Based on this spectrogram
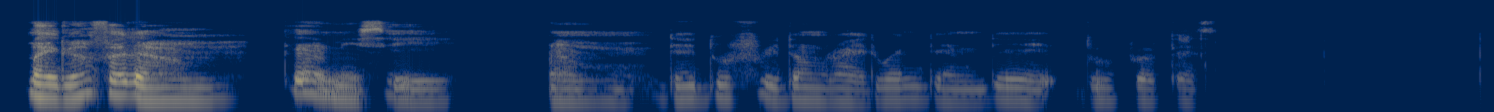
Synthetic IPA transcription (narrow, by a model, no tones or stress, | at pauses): maɪɡɾãndfaðəm | kʰɛ̃nmḭ̃se | am | dedufɹidɔ̃mɹaɪtwɛ̃ndɛ̃mdedupʰɹotʰɛst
